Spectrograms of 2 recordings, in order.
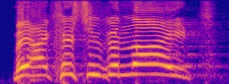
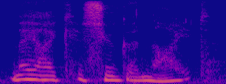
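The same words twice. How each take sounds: First: It is said loudly, close to shouting. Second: It is said very softly and quietly. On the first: He no longer cares who hears. "He didn't care if Dad heard it or not" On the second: He hopes not to be overheard. "in a very soft voice"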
